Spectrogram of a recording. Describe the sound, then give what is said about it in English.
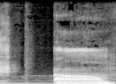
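A duck quack sound effect: a brief nasal blip, then one long, loud, buzzy quack with a rich, reedy tone. “quack. I have that one under my favorites.”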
